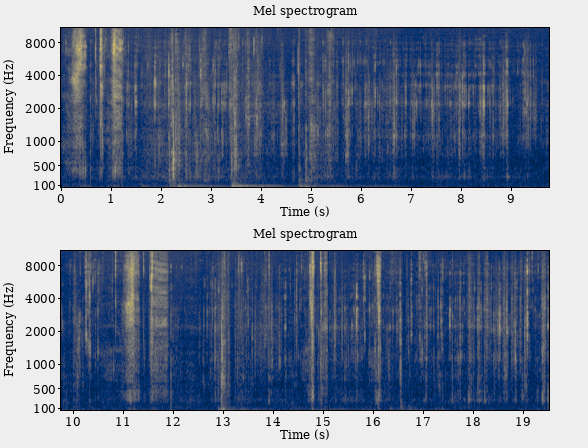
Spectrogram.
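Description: Close-miked chewing of saucy braised chicken, with wet mouth smacks and the clicks of a spoon and chopsticks against the plastic containers. A few heavy low thumps sound between about two and five seconds in.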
